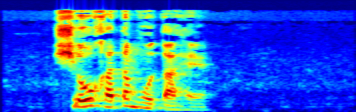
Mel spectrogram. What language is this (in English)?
Urdu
